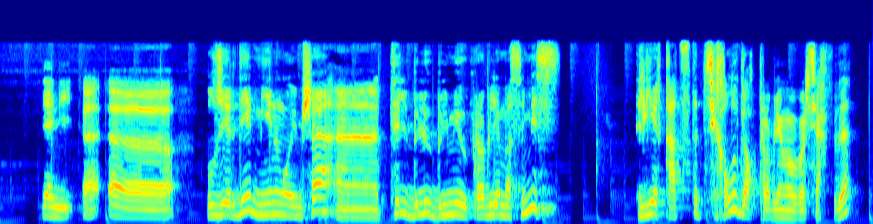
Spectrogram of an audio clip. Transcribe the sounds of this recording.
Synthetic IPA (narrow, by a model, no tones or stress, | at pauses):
ʒæneəə | b̥ʊlˠʒe̞ɾd̪e̞me̞nɪŋwo̞jəmʃɑət̪ʰɪlbɪlubɪlme̞wpʰroblʲe̞mɑsəe̞me̞s | t̪ʰɪlɡʲe̞qʰɑt̪ə̥st̪əpsijχo̞lˠo̞ɡʲijɑlˠəq̚problʲe̞mɑbɑɾsijɑqt̪əd̪ɑ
